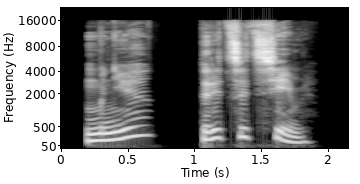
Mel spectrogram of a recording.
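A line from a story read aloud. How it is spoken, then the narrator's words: Stern, reproachful tone. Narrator (Russian): сообщил он суровым тоном, будто я что-то упустила, когда узнала об этом впервые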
